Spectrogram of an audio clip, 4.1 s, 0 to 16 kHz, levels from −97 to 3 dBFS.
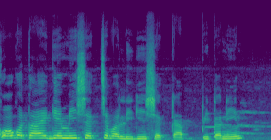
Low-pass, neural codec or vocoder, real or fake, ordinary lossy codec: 14.4 kHz; none; real; none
